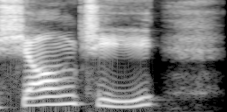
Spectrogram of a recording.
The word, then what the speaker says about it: Shang-Chi: Where like Asian people, like legit Chinese, are like, you know, it's Shang, right? That's how we say that name. Shang-Chi.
